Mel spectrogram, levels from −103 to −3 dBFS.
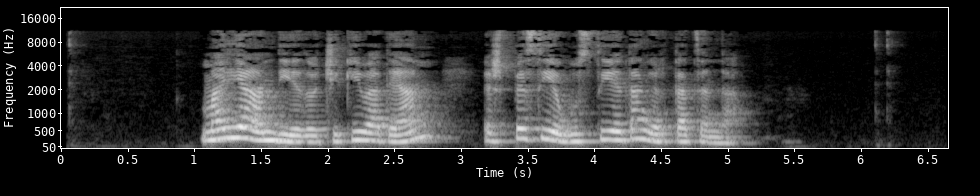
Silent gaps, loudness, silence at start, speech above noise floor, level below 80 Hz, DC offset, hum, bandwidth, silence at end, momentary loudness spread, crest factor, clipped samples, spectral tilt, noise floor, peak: none; -21 LUFS; 1.05 s; 59 dB; -68 dBFS; under 0.1%; none; 11.5 kHz; 1.6 s; 16 LU; 20 dB; under 0.1%; -5 dB/octave; -80 dBFS; -4 dBFS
